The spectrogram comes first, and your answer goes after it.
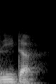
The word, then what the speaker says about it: eta: elastic moduli rigidity modulus rigidity modulus denoted with ITA it must be pronounced as ITA and within the elastic limit the ratio of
